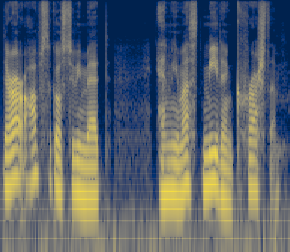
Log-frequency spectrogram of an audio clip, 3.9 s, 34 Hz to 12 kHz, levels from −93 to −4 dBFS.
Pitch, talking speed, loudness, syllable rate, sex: 145 Hz, 200 wpm, -21 LUFS, 5.5 syllables/s, male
